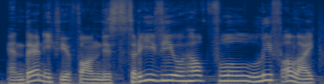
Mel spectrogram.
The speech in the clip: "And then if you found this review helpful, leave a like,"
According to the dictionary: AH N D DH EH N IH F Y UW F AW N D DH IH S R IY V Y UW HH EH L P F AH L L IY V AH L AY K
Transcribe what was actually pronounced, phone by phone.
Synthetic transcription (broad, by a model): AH N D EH N IH F Y UW F AW N D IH S R IY V Y UW HH EH L P F AH L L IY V AH L AY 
